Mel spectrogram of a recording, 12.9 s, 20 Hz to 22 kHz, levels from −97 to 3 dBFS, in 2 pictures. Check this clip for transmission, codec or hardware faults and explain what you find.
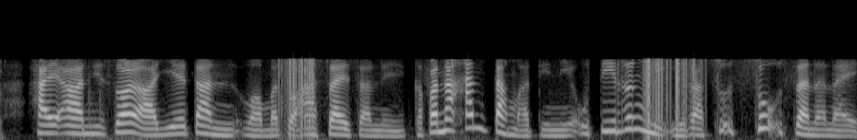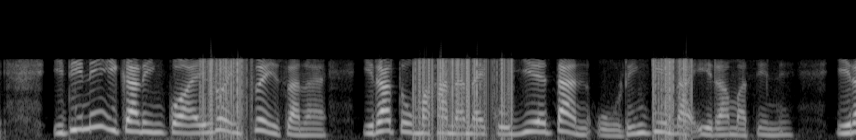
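Five bursts of bit errors on a digital phone line damage this speech clip, carried as G.711 mu-law telephone audio.

Bit errors on a digital phone line occur at 2.08–2.36 s, 4.82–5.30 s, 7.92–8.32 s, 9.52–10.28 s and 11.32–11.61 s. Individual bits in the 8-bit samples were flipped, at a rate of roughly 0.7 to 1.5 percent during each burst. Each flip corrupts one sample, and hits on the sign or upper bits throw it far off, producing sharp ticks. Clustered together, these become crackle laid over otherwise unchanged, 4 kHz-limited speech.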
